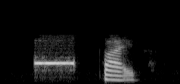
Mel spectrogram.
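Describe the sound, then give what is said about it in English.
A telephone keypad tone sounds once as 5 is dialed to accept a prepaid call: a steady, clean beep lasting under half a second, then a short spoken word after a brief pause. “To accept this call, stay or dial 5 now.”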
